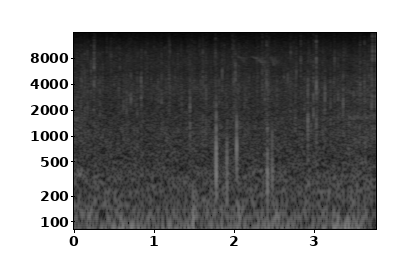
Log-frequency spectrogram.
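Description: Rain falls outdoors during landscape photography, a dense steady hiss with scattered sharper drop ticks close by, no voices.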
